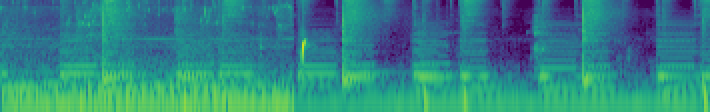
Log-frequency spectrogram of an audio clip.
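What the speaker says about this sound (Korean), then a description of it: "탄산수가 얼음과 함께 뽀글뽀글 하는 게 벌써부터 시원해 보이죠?" Sparkling water fizzes over ice cubes made in a Daiso ice tray, with close, crisp plops, pops and drips scattered irregularly over a steady, humming tonal background.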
